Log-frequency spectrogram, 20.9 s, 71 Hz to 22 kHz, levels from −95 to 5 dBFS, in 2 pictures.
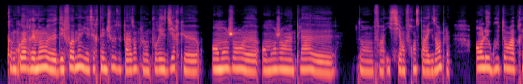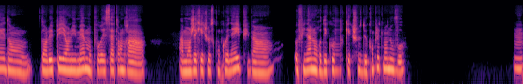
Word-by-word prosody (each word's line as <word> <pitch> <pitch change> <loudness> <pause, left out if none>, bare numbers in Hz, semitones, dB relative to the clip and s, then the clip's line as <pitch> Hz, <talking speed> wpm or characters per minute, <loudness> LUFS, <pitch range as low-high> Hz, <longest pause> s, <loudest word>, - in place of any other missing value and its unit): Comme 205 -1 +1
quoi 220 +3 +4
vraiment, 210 +2 +6
heu, 195 -3 +4
des 195 +3 +2
fois, 220 +2 +2
même, 235 +2 +5
il 215 - +3
y - - +2
a - - +1
certaines 205 0 0
choses, 215 -1 -3
où 195 - -6
par 190 -1 -1
exemple, 200 +1 -3
on 180 -1 -2
pourrait 195 0 0
se 190 - 0
dire 215 +5 -2
qu'en 175 -2 -2 0.4
mangeant, 210 0 +5
heu, 175 -2 0
en 185 0 -1
mangeant 200 +2 +1
un 190 -1 +1
plat, 200 0 -1
heu, 165 -3 -2 0.5
dans 175 -3 -4
enfin 175 +1 -6
ici 190 +1 -2
en 180 -1 0
France, 195 +1 -4
par 180 -3 -2
exemple, 180 +2 -1 0.5
en 215 +1 +4
le 220 -1 +5
goûtant 210 +2 -1
après 205 +1 -1
dans 170 -5 -3 0.3
dans 185 -4 -1
le 185 +1 +4
pays 200 +1 0
en 190 - +2
lui-même, 185 +2 +2
on - - 0
pourrait 180 +1 -3
s'attendre 185 +1 -3
à 160 -1 -1 0.7
à 180 - -4
manger 170 +1 +1
quelque 180 -1 -2
chose 180 -2 -4
qu'on 175 - -9
connaît. 185 +3 -1
Et 220 - 0
puis, 175 - -12
ben, 160 +1 -4 0.4
au - - -2
final, 195 +1 +1
on 190 - +3
redécouvre 175 +1 -4
quelque 180 -2 -6
chose 185 -2 -4
de 165 - -2
complètement 205 +4 -3
nouveau. 185 -3 0 2.2
Mmh. 210 -1 -4
190 Hz, 190 wpm, -22 LUFS, 175-205 Hz, 2.2 s, vraiment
